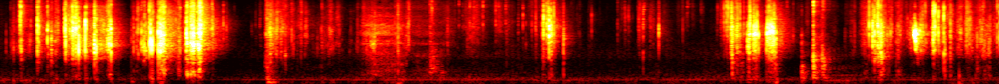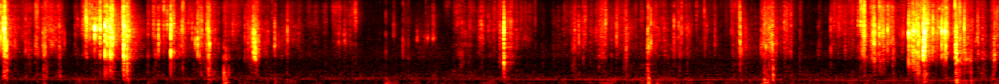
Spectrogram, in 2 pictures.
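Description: Foam and plastic packaging sleeves being handled and peeled open by hand, crinkling and tearing in irregular bursts, loudest near the start, in the middle and again near the end.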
